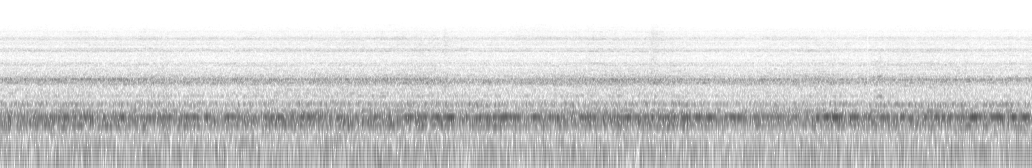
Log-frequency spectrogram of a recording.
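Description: Steady drone of kitchen machinery, a constant hum over an even whooshing roar, unchanging throughout.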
